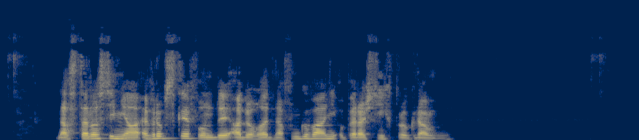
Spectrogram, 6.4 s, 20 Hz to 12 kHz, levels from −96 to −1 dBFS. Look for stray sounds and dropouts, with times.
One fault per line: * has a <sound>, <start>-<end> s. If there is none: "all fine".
all fine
